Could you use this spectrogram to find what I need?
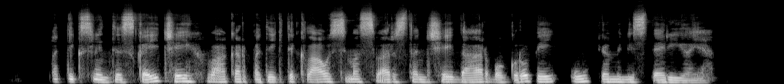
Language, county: Lithuanian, Kaunas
